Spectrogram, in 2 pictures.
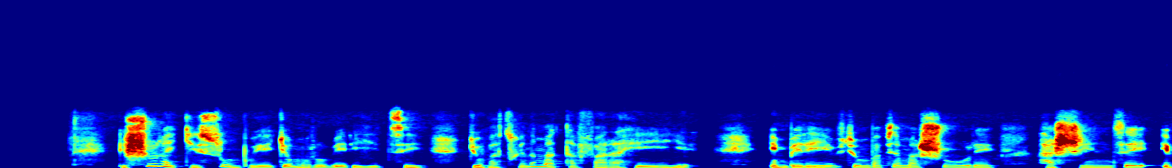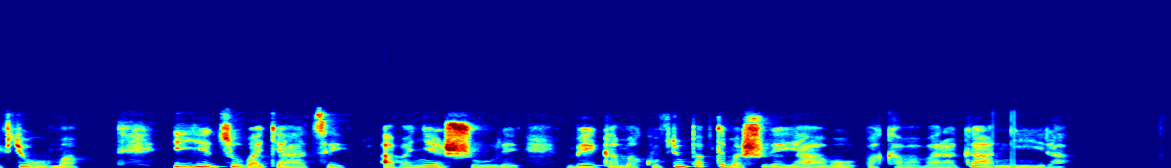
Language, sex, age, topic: Rundi, female, 25-35, education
